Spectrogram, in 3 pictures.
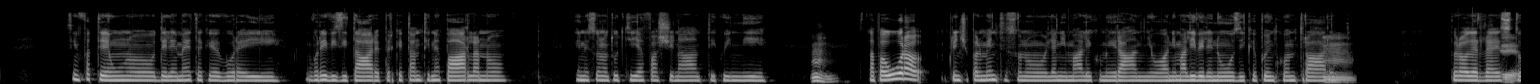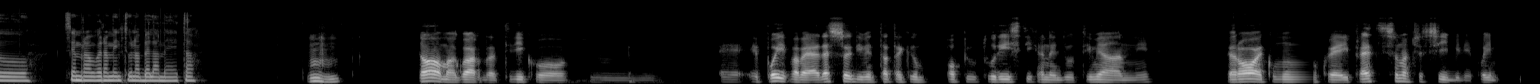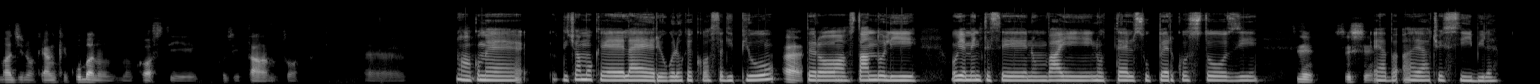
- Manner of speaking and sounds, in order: distorted speech; tapping; static
- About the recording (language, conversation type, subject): Italian, unstructured, Qual è stato il viaggio più bello che hai fatto?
